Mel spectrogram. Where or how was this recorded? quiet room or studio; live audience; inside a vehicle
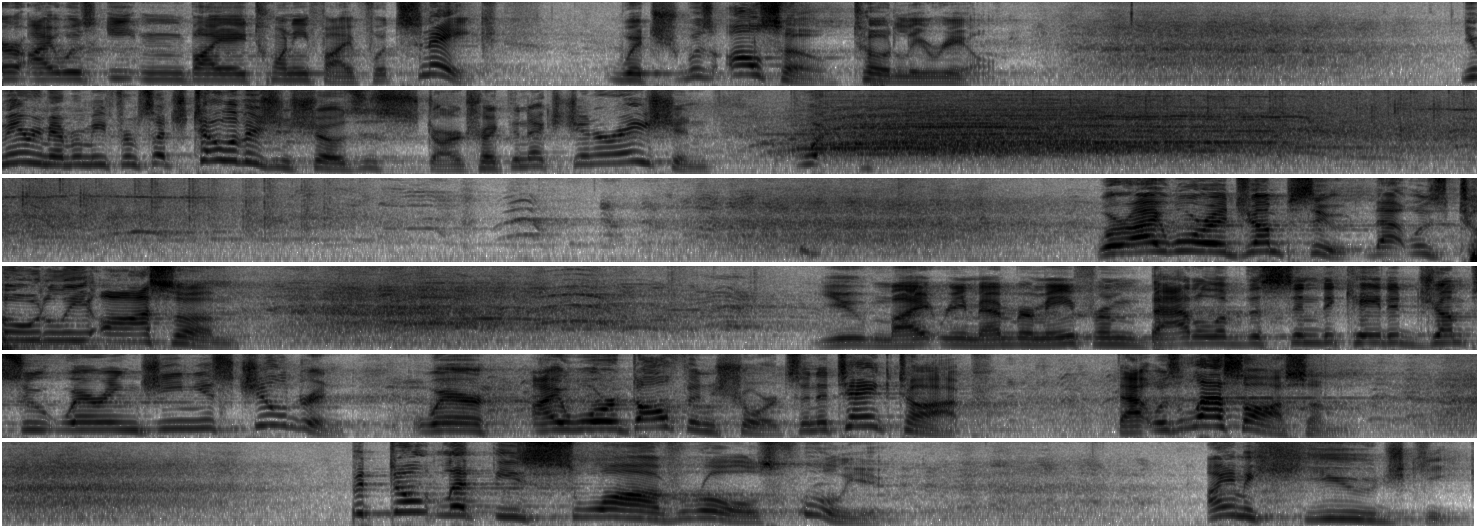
live audience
